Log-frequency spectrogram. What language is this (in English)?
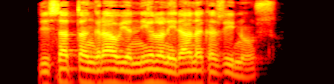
Catalan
